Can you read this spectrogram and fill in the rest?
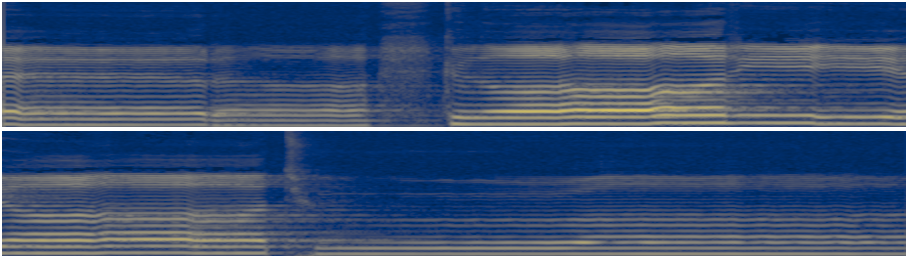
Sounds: Mantra

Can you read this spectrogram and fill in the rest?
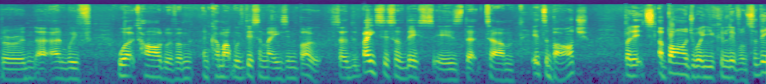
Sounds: Speech

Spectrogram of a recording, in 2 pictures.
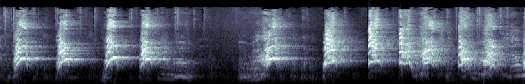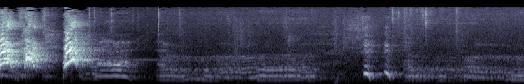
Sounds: dog bow-wow, Bow-wow, Dog, Speech, Domestic animals, Animal

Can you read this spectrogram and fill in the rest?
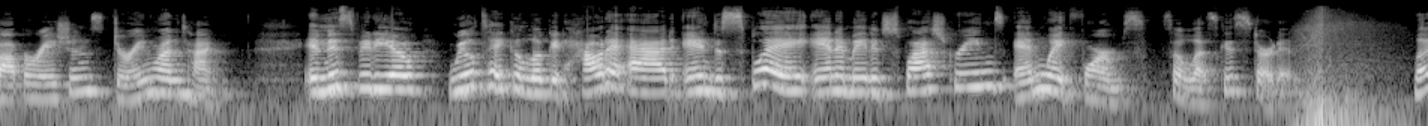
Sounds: Speech

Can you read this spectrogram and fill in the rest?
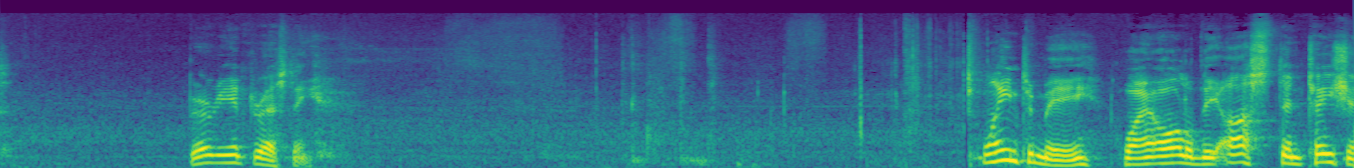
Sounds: Speech

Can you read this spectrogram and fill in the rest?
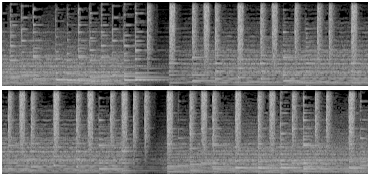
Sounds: Music, Background music

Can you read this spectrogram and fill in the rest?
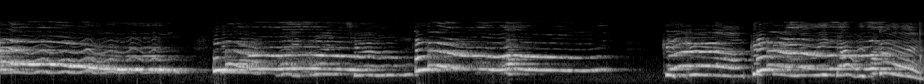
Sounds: Animal, Dog, canids, Speech, inside a small room, Domestic animals

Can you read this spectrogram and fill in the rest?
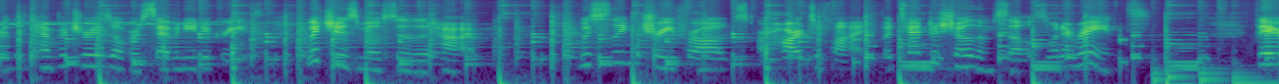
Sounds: Speech, Music

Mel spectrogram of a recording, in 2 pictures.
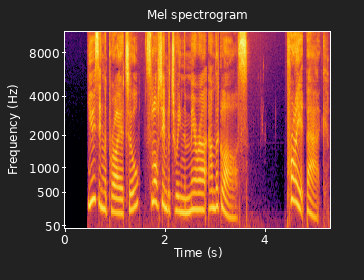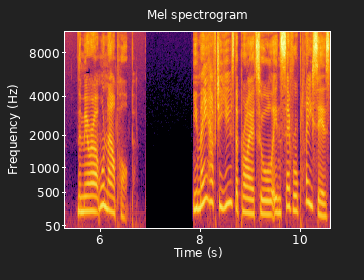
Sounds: Speech

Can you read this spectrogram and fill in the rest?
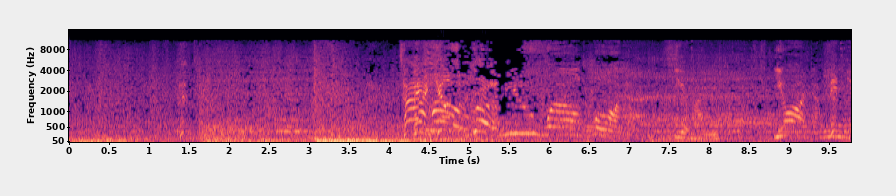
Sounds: Music, Speech

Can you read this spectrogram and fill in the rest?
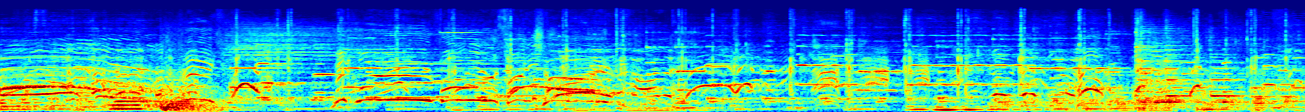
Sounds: Speech, Music

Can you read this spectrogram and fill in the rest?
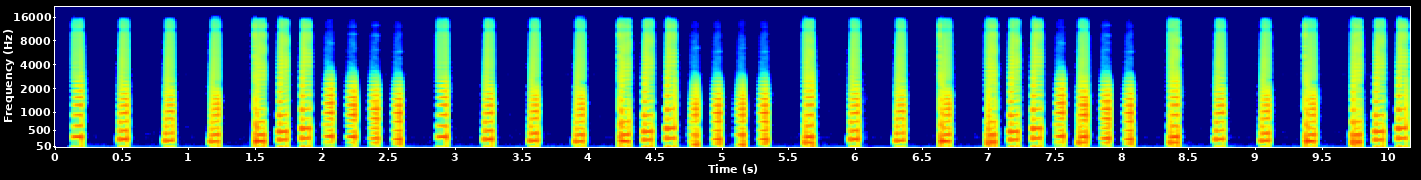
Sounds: Music

